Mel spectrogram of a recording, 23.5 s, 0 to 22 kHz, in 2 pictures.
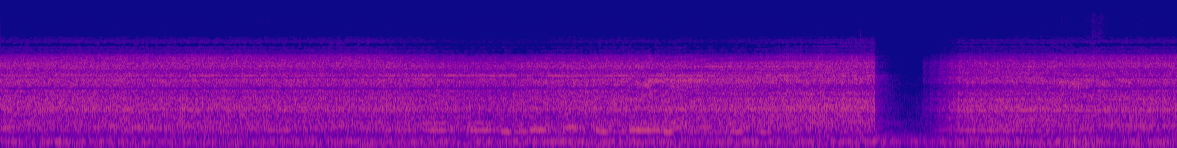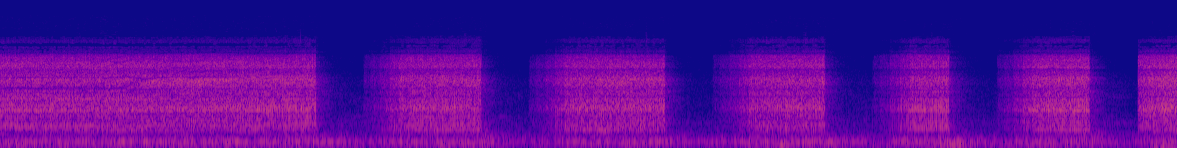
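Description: CS-106 DSP portable radio on medium wave, giving steady hiss and static from a weak station, with a few faint tones in it. The sound cuts out briefly each time the tuning steps to the next channel: once about nine seconds in, then every second or two from about fifteen seconds on as the band is scanned.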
